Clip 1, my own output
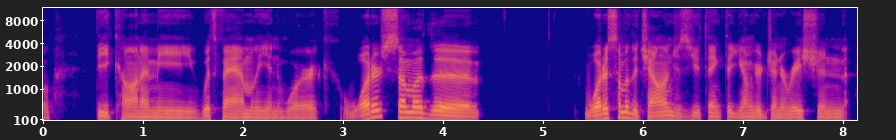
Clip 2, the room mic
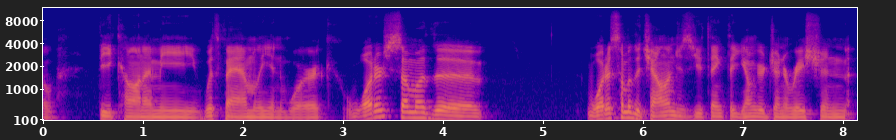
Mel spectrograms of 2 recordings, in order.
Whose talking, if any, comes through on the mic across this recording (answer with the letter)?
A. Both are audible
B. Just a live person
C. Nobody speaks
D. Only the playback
D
